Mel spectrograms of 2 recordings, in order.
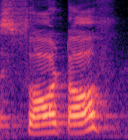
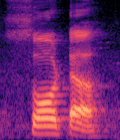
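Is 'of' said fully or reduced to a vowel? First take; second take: full; reduced. First: The word 'of' is said in full. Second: The word 'of' shrinks to a short vowel.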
